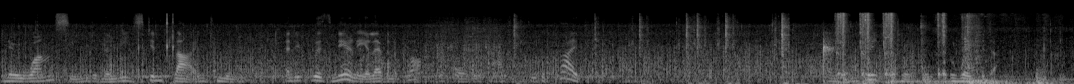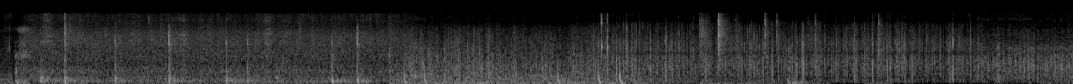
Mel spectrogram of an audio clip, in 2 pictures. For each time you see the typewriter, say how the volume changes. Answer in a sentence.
You can hear the typewriter from 5.0 to 9.5 s, getting louder; and briefly from 17.7 to 19.7 s.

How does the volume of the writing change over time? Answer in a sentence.
The volume of the writing stays about the same.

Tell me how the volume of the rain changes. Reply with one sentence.
The loudness of the rain stays about the same.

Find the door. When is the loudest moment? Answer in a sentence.
The loudest moment of the door is at 10 seconds.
